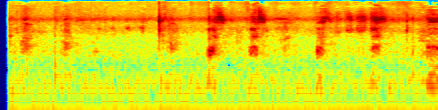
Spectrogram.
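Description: A leashed dog in bite-work training, lunging at a decoy's bite tug, gives a string of short barks and pants. There is one sharp click about one and a half seconds in.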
